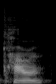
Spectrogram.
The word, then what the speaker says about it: kara: So, but they're both pronounced kara and kara.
